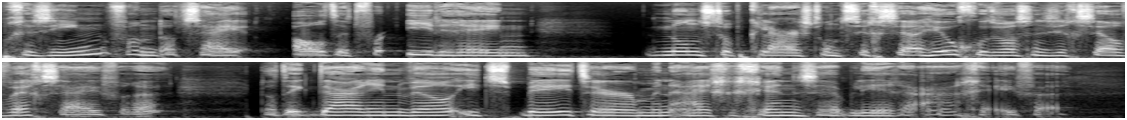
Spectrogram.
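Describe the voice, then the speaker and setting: A woman talks at a fairly slow pace with vocal fry. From Thailand and the Netherlands. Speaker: entrepreneur and mother. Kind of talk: casual interview.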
